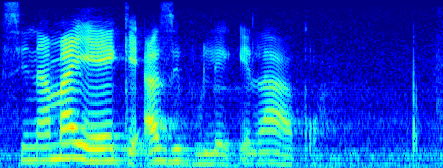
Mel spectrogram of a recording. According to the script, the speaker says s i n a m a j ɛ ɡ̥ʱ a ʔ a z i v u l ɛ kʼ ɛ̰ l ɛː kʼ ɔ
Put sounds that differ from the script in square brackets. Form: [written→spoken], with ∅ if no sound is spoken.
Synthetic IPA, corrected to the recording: s i n a m a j ɛ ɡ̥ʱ [a→ɛ] ʔ a z i v u l ɛ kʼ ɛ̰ l [ɛː→aː] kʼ ɔ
